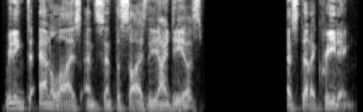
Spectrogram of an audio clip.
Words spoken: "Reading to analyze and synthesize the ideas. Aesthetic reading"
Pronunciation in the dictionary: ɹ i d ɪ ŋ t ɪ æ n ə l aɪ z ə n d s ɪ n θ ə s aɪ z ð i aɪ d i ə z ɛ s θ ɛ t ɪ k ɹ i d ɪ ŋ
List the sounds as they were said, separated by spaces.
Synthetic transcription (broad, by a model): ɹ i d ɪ ŋ t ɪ æ n ə l aɪ z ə n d s ɪ n θ ə s aɪ z ð i aɪ d i ə z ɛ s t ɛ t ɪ k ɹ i d ɪ ŋ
